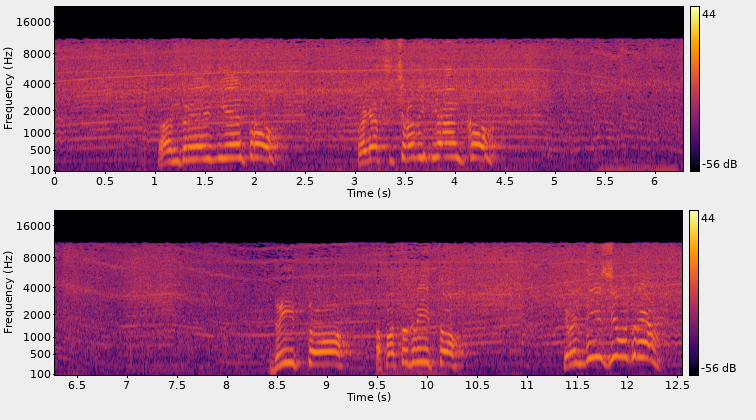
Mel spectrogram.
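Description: A man talks loudly and with animation close to a microphone.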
